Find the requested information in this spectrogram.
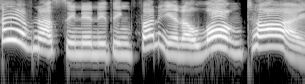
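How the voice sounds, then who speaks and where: High-pitched and full of very wide pitch swings, the put-on character voice bounces all over. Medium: read story.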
